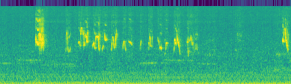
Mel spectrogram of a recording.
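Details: Budgerigar warbling used to spur other budgies to sing: a quick run of small chattering chirps and clicks, opened and closed by brighter squeaky notes, over a low hum.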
